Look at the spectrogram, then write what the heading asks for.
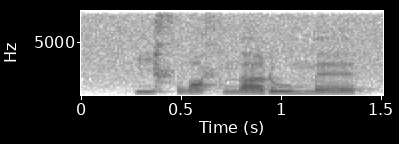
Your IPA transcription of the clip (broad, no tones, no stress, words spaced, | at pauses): ix ðˤaxna ɽu mɛ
